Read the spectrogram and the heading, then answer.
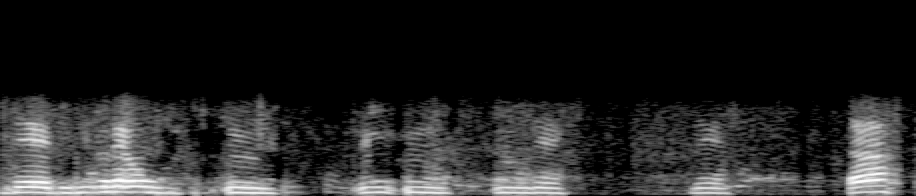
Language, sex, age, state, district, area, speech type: Bodo, female, 45-60, Assam, Udalguri, rural, conversation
